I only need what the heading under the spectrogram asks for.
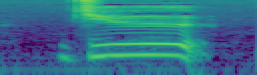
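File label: "juu", Japanese; ジュー – jyuu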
